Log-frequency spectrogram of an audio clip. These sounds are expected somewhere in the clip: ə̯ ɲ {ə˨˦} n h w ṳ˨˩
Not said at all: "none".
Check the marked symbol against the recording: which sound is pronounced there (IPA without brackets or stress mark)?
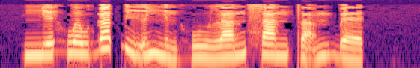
ə˧˩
